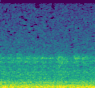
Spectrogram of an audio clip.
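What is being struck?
Nothing is struck.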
